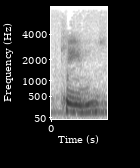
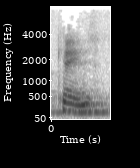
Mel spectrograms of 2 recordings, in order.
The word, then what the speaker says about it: Keynes: they sent John Maynard Keynes or Keynes he said Keynes was a better word because it arrived with it rhymes with brains and this is a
